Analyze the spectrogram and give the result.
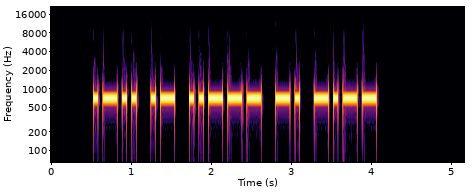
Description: Morse code, heard as a keyed tone, about 20 wpm, 700 Hz. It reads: LA2NY
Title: DXCC-100 Call Signs - 5 Characters - 20wpm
